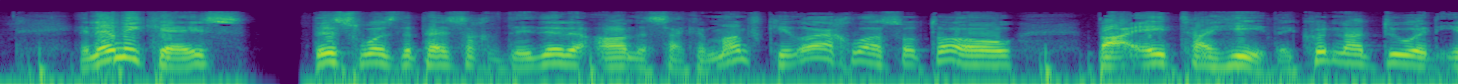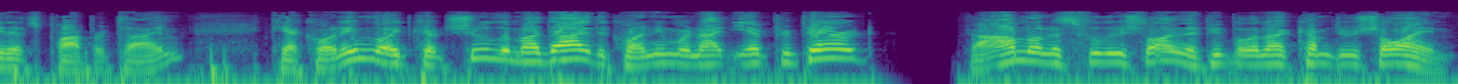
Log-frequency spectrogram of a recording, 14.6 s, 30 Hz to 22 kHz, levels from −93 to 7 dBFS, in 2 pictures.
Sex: male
